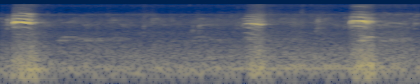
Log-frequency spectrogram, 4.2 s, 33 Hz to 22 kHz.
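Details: Sparrows calling: three short, sharp high chirps, the first loudest, then two more at about 2.5 and 3.6 seconds, over a quiet background.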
